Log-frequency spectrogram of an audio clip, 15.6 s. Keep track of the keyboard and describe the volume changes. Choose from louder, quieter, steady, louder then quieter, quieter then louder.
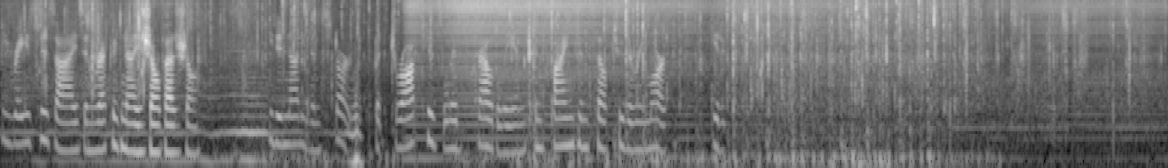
louder.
